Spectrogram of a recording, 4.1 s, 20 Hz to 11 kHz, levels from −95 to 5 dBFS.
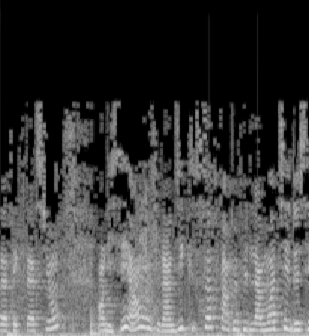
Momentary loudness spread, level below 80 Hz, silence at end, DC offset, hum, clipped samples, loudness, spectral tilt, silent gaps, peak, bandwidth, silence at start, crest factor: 5 LU; -22 dBFS; 0 s; under 0.1%; none; under 0.1%; -13 LUFS; -5.5 dB/octave; none; 0 dBFS; 8 kHz; 0 s; 12 dB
